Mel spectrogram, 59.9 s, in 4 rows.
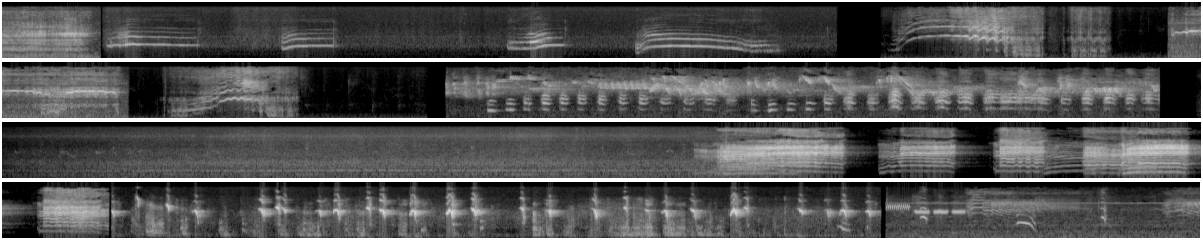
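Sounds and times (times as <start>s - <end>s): fast repeated animal calls: 46.4s - 56.0s
zebras calling: 46.4s - 56.0s.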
